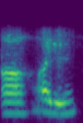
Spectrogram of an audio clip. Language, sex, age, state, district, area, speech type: Malayalam, male, 18-30, Kerala, Kasaragod, urban, conversation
